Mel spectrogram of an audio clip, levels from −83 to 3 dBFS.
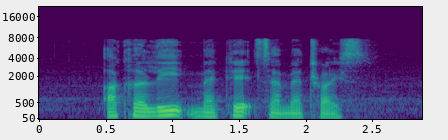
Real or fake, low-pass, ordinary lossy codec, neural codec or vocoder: real; none; none; none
